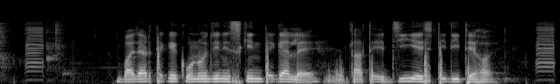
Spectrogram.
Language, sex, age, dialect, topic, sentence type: Bengali, male, 18-24, Western, banking, statement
